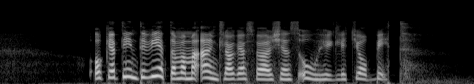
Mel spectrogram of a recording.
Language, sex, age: Swedish, female, 30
